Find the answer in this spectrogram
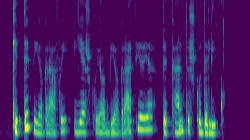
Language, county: Lithuanian, Vilnius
